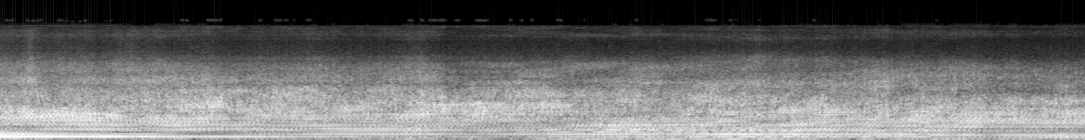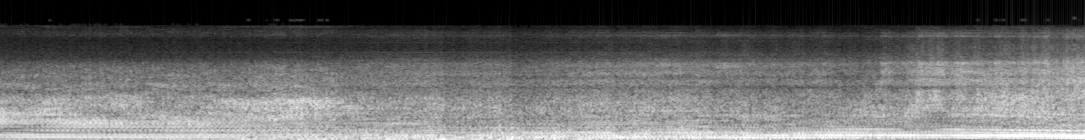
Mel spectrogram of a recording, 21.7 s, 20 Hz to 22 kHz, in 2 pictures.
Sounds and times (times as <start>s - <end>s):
Aircraft: 0.0s - 21.7s.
